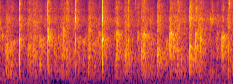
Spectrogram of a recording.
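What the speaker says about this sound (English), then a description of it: "So yes, we'll give her a round of applause." Audience applause for a student of the month, a dense burst of steady clapping from a room full of people, loud and continuous throughout.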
